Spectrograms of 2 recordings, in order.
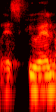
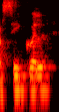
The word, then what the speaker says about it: SQL: structured query language or sql or sql depending on how you want to pronounce it and this was again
